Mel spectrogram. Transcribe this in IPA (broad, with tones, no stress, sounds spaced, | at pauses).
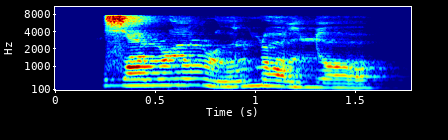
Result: zˤ e˦ lˠ ɭ y˦ lˠ ɭ u˨˦ lˠ ɳ ɔ˦˨ lˠ ʎ ɔ˨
